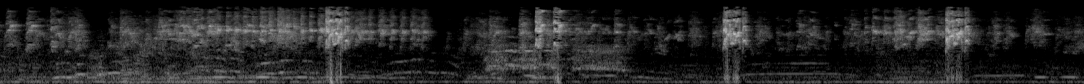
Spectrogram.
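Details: Caged Fischer's lovebird of the violet parblue colour mutation giving short, harsh, high chirps and buzzy chatter in irregular bursts, with a few sharper clicks and snaps in between. A faint low hum runs underneath.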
